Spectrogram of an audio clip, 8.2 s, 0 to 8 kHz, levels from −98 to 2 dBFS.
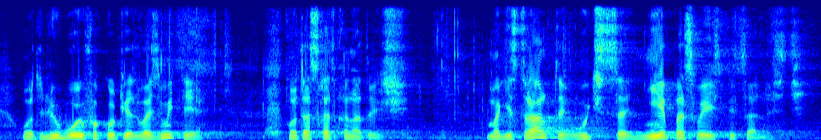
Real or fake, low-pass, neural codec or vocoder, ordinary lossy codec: real; none; none; none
